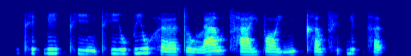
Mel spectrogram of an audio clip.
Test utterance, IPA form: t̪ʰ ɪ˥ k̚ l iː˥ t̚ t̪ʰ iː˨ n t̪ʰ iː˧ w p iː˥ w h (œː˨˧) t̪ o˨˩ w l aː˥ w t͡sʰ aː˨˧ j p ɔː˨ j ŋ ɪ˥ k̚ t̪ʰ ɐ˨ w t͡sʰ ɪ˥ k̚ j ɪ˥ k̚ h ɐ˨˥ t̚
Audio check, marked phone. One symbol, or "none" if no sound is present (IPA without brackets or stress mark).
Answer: œː˨˧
